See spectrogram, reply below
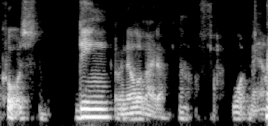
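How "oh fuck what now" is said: breathy whispered curse under the breath; muttered dread. Retold or imitated. In the evacuated building, hearing the elevator, a whispered curse. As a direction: let it slip out as a hushed dread.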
